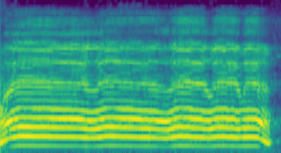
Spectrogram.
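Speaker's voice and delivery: high, sustained mock wail; long pretend bawling on one high note; imitated baby crying. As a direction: wail "wah" like an inconsolable baby, put on. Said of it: "He won't stop crying".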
